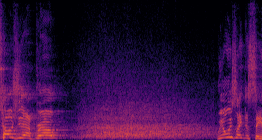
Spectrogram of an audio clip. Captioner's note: audience laughs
